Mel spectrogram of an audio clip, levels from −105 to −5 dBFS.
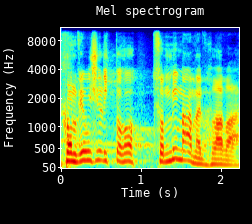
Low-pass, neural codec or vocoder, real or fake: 9.9 kHz; codec, 32 kHz, 1.9 kbps, SNAC; fake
